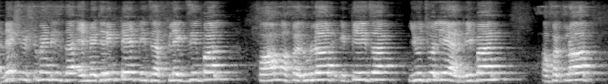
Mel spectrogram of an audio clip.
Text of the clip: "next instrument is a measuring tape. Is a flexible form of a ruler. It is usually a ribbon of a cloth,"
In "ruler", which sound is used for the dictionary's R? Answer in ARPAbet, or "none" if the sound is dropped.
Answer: R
